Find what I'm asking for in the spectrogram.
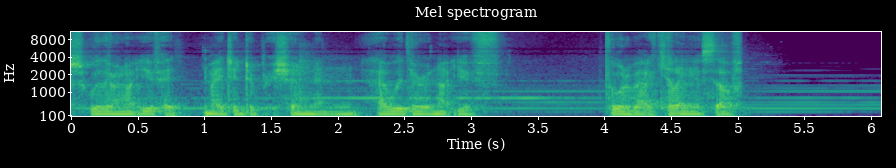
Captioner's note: none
